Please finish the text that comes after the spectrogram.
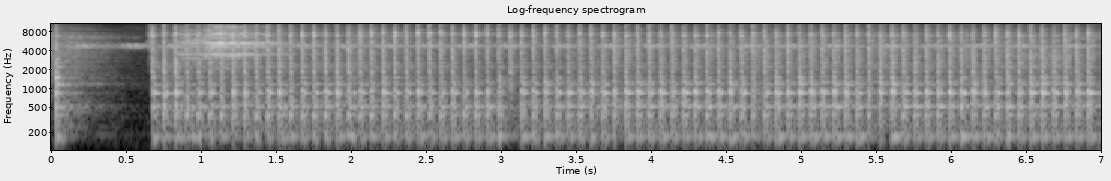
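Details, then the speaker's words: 1975 Chevrolet C20 Scottsdale pickup, sat nine years: small electric clickety-clack pump on a 12 V battery, plumbed in line with the tank, ticks fast and evenly but barely picks up fuel; these pumps push, not pull. "sound like she's uh picking up much these pumps they're they're meant to push not pull"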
